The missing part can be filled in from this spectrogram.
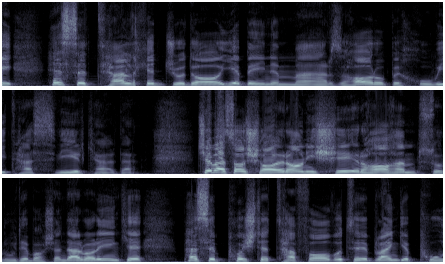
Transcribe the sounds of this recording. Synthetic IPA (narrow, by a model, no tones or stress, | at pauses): iː | he̞sːe̞t̪ʰælxed͡ʒod̪ɒːiːebejne̞mæɾzɦɒːɾobe̞xuːbiːt̪ʰæsviːɾcʰæ̰ɾd̪æ̰nd̪̥ | t͡ʃʰe̞bæsɒːʃɒːe̞ɾɒːniːʃeːʔɾɦɒːɦæmsoɾuːd̪e̞bɒːʃænd̪d̪æɾbɒːɾe̞jeiːŋkʰe̞ | pʰæse̞pʰoʃt̪e̞t̪ʰæfɒːvo̞t̪ʰe̞ɾæŋɟepʰuː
